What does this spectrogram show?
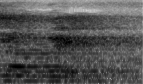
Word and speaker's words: Yahweh: Okay, so from Yahweh, I am who I am, represented by these symbols, YHWH as a transliteration. We pronounce that as Yahweh, Yahweh Adonai.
